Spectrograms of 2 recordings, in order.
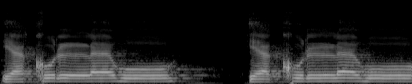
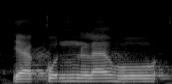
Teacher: Apabila nun sukun bertemu dengan lam, maka nun dilebur ke huruf lam tanpa ditahan dan tanpa disertai dengan gunnah.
